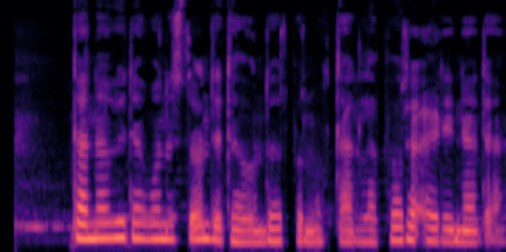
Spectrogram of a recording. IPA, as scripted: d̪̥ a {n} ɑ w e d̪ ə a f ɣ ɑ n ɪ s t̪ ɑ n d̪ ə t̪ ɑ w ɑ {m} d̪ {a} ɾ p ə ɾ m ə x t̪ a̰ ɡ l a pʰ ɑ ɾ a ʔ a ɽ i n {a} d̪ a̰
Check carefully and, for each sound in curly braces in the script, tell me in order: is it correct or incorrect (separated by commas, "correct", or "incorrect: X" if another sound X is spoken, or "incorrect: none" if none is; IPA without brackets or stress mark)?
correct, incorrect: n, incorrect: ɑ, correct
